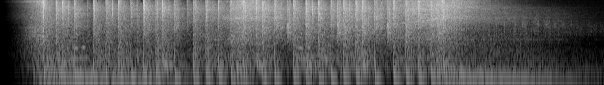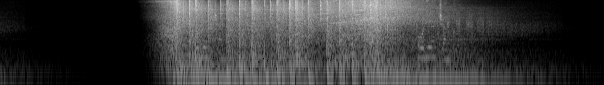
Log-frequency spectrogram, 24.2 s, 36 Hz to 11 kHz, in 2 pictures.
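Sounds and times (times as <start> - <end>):
drums: 0.7 - 12.4, 15.4 - 22.8.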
